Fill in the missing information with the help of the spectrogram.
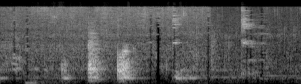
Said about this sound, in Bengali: এবার আলুটাকেও মিনিট 2-3 মতন বেশ নাড়াচাড়া করে ভেজে নেব।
